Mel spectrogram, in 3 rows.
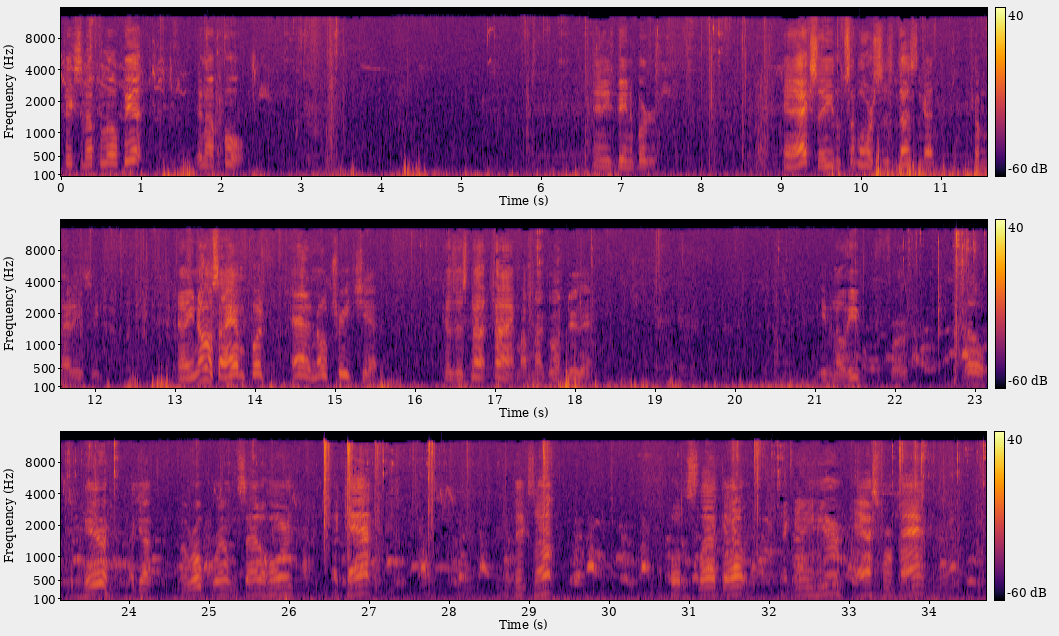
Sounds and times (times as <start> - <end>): Outside, rural or natural: 0.0 - 34.7
Speech: 16.4 - 18.2, 21.1 - 22.2, 30.8 - 34.0.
